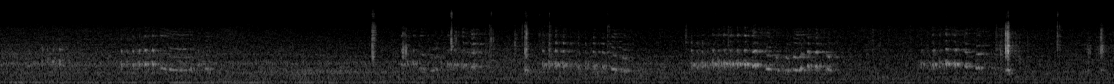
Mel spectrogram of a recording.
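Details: Four young urban raccoons, cautious yet curious, pass close across a terrace where cat food was left out. They chatter in thin, wavering trills, twitters and churring chirps in uneven bird-like bursts, with sharp clicks and scuffs between.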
